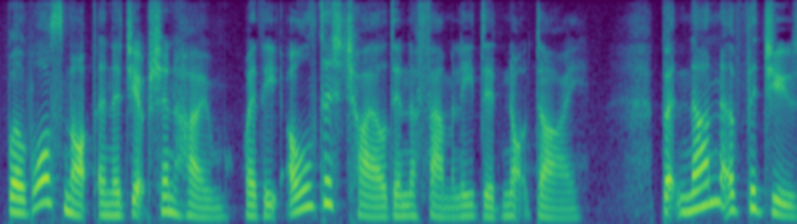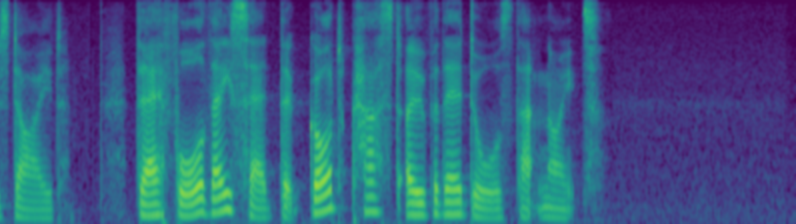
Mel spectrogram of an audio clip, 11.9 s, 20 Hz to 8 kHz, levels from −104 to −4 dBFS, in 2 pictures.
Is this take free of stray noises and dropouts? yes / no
yes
